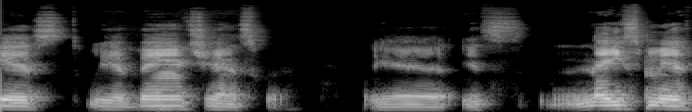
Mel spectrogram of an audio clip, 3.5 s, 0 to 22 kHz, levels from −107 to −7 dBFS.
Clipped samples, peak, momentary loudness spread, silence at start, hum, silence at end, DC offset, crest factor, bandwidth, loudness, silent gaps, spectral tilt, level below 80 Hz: under 0.1%; -14 dBFS; 17 LU; 0 s; none; 0 s; under 0.1%; 20 dB; 17 kHz; -34 LUFS; 1.70-1.81 s, 2.66-2.70 s; -2.5 dB/octave; -84 dBFS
